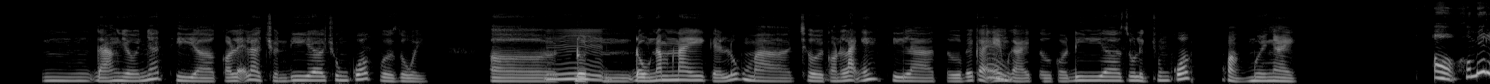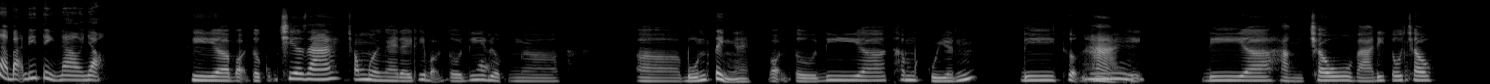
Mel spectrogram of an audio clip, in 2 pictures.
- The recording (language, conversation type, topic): Vietnamese, podcast, Bạn có thể kể về một sai lầm khi đi du lịch và bài học bạn rút ra từ đó không?
- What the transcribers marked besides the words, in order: tapping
